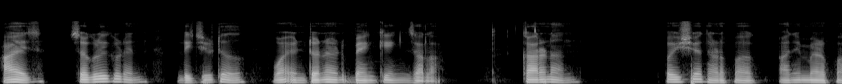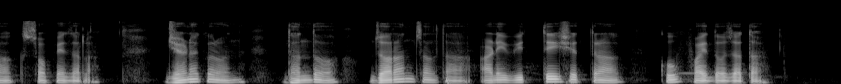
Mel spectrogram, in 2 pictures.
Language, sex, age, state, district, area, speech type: Goan Konkani, male, 30-45, Goa, Canacona, rural, spontaneous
